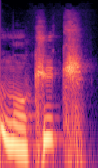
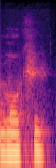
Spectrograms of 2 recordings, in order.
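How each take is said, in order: First: The second word ends with a hard k sound. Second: The second word ends on a vowel, no k. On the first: The speaker calls it right. "ça se prononce pas mon cul" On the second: The speaker calls it wrong. "ça se prononce pas mon cul"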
